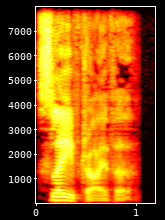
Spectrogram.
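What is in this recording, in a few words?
"slave driver", British English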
